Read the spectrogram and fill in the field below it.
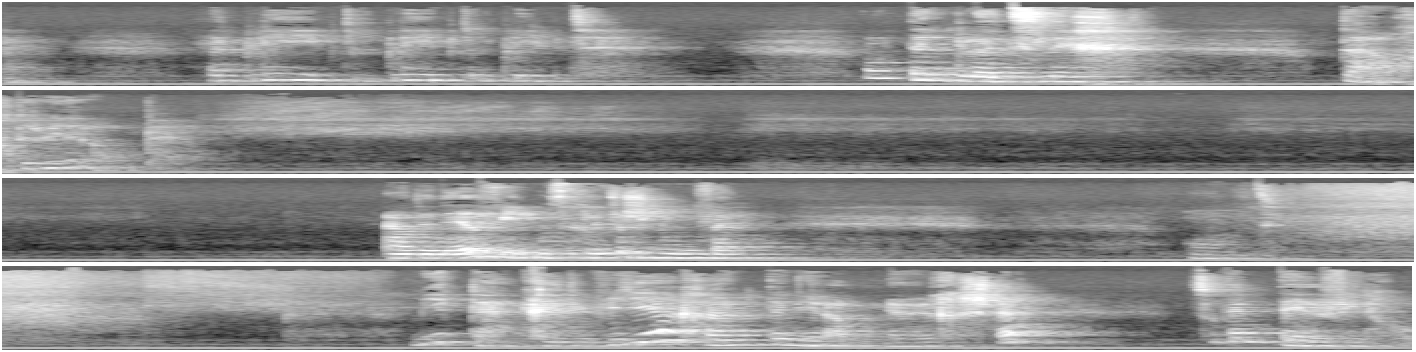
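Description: A woman speaks calmly and softly, close by.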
